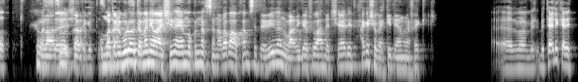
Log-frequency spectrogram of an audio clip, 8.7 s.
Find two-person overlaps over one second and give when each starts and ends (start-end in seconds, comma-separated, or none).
0.6-1.8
